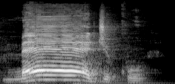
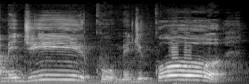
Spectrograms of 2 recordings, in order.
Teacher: Médico é uma proparoxítona, chama ele médico. Você estende mais a antepenúltima sílaba. Você não vai falar medico, medicou, não para médico, tá?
